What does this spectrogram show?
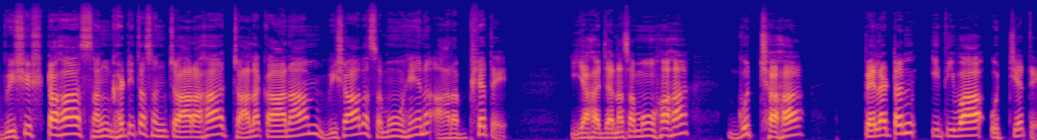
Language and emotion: Sanskrit, neutral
